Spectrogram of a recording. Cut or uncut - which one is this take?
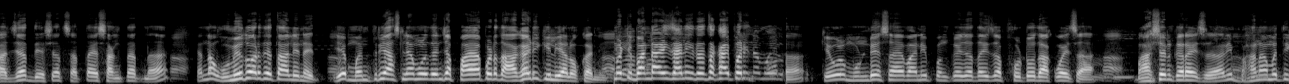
cut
